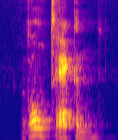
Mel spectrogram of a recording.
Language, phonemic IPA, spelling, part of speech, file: Dutch, /ˈrɔntrɛkə(n)/, rondtrekken, verb, Nl-rondtrekken.ogg
- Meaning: wander (move without purpose)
